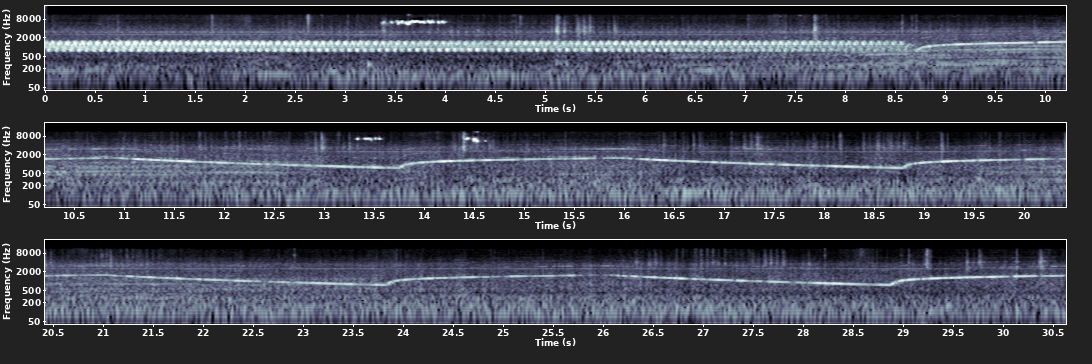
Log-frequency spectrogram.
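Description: Police car electronic siren heard from inside the moving cruiser. It sounds a rapid yelp for the first eight seconds or so, then switches to a slow wail: each cycle rises quickly and falls slowly, about every five seconds. Engine and road noise run underneath.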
